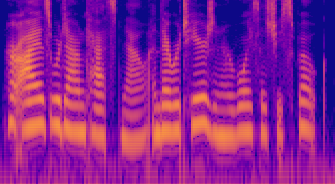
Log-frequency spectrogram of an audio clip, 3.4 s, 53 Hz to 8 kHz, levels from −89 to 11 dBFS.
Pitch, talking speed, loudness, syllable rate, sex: 225 Hz, 270 wpm, -21 LUFS, 6.8 syllables/s, female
